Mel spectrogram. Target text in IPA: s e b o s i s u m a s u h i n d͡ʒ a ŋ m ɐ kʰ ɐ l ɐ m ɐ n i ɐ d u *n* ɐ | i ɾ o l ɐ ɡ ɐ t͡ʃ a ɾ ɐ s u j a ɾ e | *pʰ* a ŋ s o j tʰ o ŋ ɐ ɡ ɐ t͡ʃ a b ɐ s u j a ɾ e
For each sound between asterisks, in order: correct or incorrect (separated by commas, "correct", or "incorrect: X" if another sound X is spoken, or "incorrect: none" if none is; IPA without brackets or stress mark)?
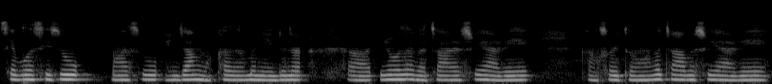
correct, incorrect: kʰ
